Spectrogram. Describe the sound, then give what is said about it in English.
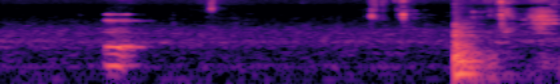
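Two short mouth sounds of someone sipping merlot red wine, a soft wet slurp followed by a louder gulp, with faint clicks in between and no talking. “let me let me take a, another fucking sip of this fucking merlot”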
